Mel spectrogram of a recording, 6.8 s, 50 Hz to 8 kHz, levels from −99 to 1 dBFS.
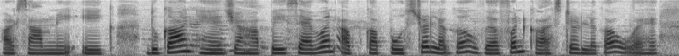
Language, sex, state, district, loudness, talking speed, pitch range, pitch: Hindi, female, Jharkhand, Ranchi, -19 LUFS, 150 wpm, 195-255 Hz, 210 Hz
